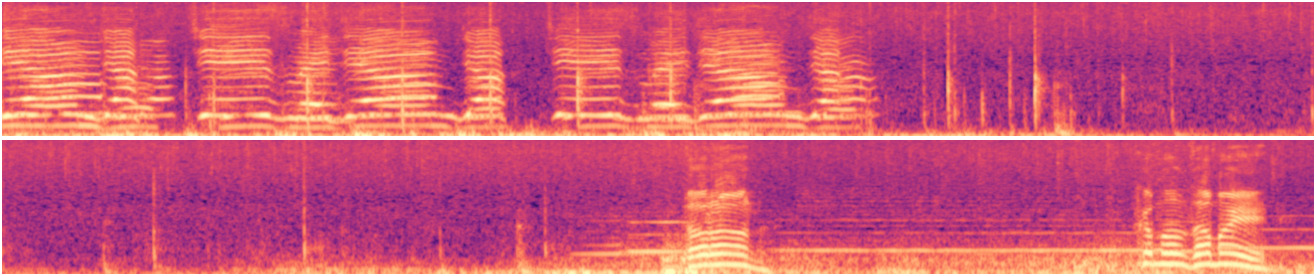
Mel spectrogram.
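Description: A group of boys shouting together in short, repeated high-pitched calls for about four seconds, then steady rain falling on pavement with scattered drips. Near the end comes one more shouted call over a held musical note.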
